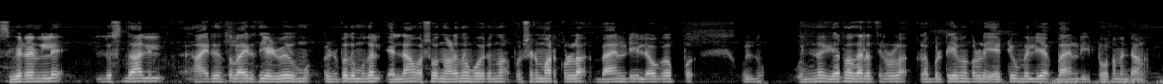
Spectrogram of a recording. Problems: constant background noise, low volume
